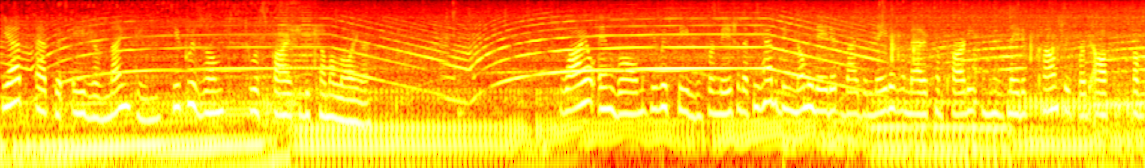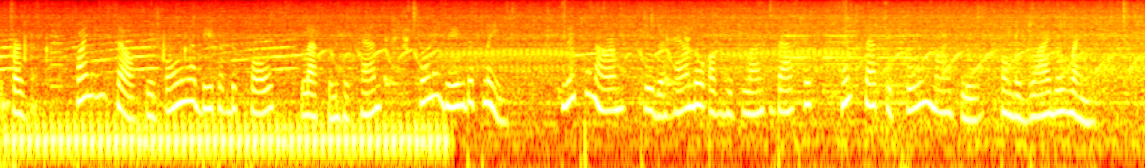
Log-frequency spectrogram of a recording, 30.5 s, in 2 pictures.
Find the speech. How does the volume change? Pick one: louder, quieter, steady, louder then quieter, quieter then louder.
steady.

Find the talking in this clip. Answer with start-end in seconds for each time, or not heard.
0.0-5.0, 7.5-29.9.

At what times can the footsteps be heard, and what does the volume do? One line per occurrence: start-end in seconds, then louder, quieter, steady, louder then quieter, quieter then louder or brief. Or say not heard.
not heard.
